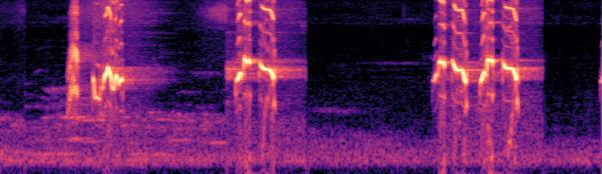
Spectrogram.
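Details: Sooty-headed bulbul calling out to its companions, giving three quick bursts of liquid, bubbly notes, the last a rapid run of four slurred chirps.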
